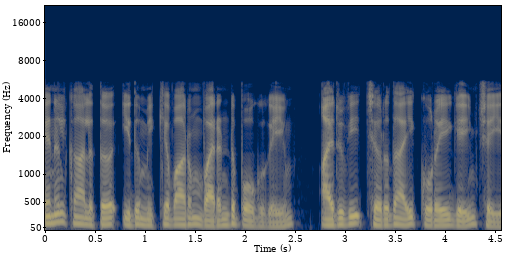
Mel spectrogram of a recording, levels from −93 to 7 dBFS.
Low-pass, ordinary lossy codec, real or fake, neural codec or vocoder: 5.4 kHz; none; real; none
